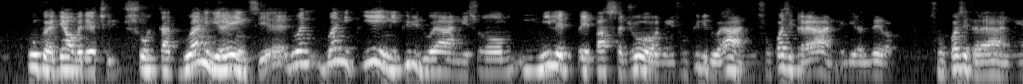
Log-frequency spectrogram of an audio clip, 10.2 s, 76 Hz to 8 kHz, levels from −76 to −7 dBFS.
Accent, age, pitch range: native, 30-49, 135-175 Hz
